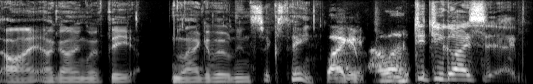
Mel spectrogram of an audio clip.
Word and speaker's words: Lagavulin: How do you pronounce Lagavulin? Because we've heard so many different ways. Lagavulin.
